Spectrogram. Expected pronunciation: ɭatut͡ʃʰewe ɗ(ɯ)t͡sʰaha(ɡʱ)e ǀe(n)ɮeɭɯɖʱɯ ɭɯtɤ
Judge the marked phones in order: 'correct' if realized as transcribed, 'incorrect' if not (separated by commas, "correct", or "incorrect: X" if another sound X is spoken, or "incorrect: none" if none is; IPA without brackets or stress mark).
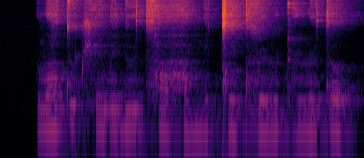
correct, incorrect: ŋ, incorrect: t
